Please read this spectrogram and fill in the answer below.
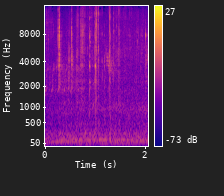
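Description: Faint, scattered light clicks of a metal spade connector and wires being handled and pushed onto a run capacitor terminal, over a low steady hum.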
